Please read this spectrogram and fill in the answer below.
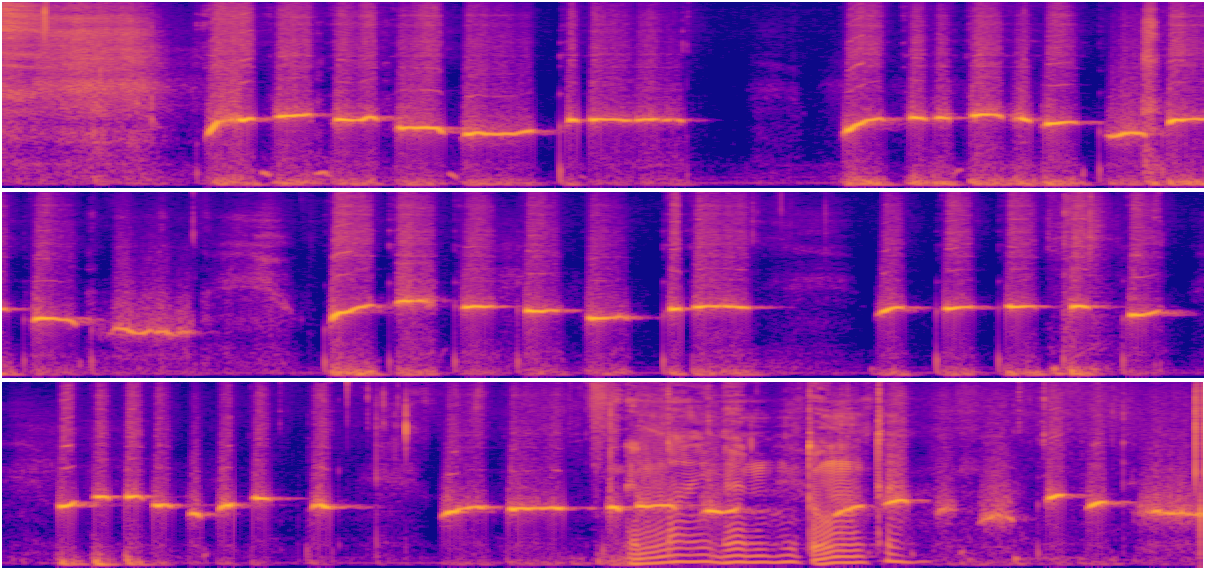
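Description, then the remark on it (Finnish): A person whistles a wandering song melody, phrasing it in several short runs separated by brief pauses, with a low background hum and a quick rising flourish near the end. “Nyt mä jo unohdin, että mikä, meidän pitäisi melkein katsoa ääninauhasta, että mikä, mitä mä yritin viheltää.”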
